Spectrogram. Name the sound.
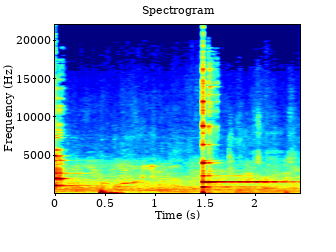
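glasses clinking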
